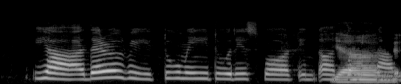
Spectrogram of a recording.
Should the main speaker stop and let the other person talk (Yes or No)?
Yes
